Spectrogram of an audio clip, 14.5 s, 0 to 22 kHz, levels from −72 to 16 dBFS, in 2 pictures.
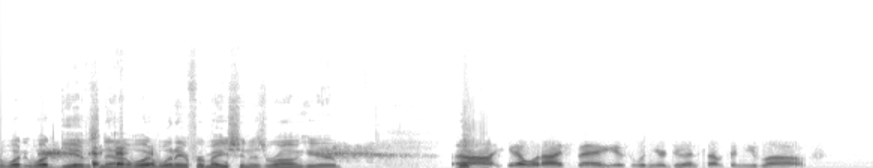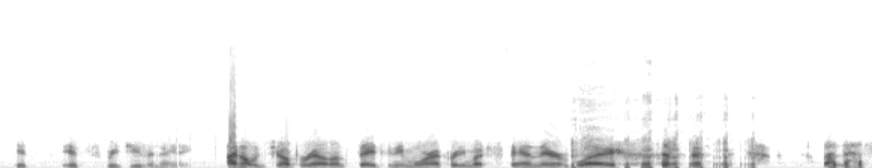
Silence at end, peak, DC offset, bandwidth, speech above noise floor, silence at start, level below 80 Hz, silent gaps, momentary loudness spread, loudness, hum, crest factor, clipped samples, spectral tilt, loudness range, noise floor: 0.1 s; 0 dBFS; under 0.1%; 12 kHz; 41 dB; 0 s; -60 dBFS; none; 18 LU; -21 LUFS; none; 20 dB; under 0.1%; -6 dB/octave; 10 LU; -62 dBFS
